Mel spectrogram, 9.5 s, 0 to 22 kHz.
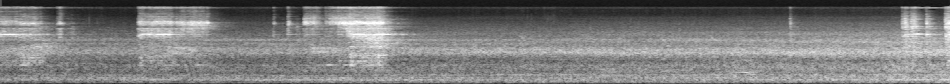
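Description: Indian Railways WAP-5 electric locomotive and its passenger train approaching along the track, the rumble growing steadily louder. Brief high-pitched sounds cut in a few times in the first four seconds and again near the end.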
